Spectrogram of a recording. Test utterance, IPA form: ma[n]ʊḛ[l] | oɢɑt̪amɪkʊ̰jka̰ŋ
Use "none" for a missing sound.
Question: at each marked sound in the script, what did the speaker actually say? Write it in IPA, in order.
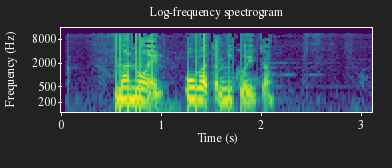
n, l

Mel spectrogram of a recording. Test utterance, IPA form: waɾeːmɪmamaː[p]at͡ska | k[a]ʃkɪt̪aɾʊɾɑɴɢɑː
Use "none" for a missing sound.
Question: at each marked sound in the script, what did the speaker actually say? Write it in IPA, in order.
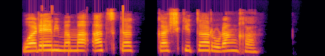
ʔ, a

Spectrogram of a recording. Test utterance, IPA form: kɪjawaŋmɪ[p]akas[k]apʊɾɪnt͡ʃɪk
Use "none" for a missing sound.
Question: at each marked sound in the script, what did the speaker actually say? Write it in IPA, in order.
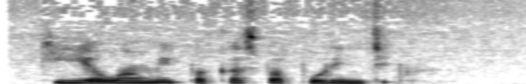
p, p

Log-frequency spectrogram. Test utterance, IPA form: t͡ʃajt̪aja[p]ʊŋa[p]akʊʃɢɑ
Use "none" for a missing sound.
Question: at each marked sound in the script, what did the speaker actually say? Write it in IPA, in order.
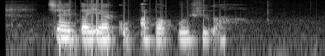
k, p

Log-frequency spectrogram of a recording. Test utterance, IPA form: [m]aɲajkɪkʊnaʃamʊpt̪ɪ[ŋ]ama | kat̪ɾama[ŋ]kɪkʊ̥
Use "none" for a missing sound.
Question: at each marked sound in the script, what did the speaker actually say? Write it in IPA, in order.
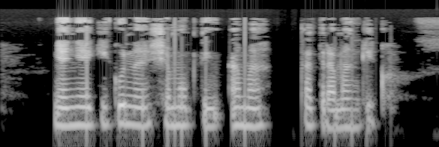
ɲ, ŋ, ŋ

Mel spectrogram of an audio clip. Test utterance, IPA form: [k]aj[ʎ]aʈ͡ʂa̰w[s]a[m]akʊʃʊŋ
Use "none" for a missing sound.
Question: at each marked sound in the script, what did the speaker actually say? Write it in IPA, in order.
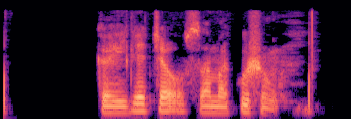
k, ʎ, s, m

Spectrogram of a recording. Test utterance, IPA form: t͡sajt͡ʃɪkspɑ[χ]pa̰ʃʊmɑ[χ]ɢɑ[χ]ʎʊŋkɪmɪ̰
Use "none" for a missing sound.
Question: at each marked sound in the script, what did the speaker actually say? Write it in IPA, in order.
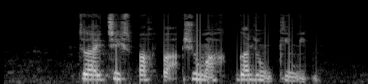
χ, χ, none

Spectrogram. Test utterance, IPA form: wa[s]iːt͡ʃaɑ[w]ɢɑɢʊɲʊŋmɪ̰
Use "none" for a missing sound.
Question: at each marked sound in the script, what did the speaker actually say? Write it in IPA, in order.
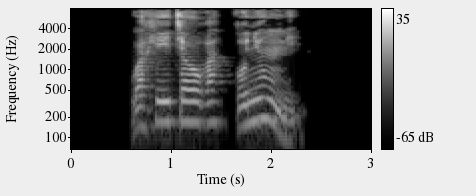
s, w

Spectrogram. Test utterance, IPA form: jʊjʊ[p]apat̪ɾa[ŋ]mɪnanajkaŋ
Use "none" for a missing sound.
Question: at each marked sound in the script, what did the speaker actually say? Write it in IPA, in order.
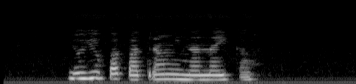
p, ŋ

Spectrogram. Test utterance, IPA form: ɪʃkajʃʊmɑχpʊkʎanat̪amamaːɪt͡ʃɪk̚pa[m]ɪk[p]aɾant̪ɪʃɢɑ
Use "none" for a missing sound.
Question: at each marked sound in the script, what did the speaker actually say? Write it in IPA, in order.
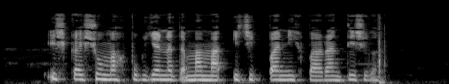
n, p

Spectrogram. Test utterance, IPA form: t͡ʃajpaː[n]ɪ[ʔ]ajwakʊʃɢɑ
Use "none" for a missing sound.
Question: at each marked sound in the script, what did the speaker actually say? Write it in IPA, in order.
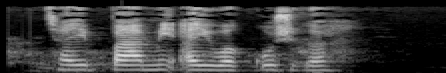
m, ʔ

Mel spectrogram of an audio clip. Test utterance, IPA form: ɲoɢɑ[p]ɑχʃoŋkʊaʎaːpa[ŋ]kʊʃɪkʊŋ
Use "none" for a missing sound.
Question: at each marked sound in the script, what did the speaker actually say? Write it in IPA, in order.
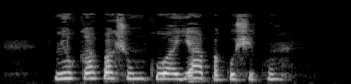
p, none

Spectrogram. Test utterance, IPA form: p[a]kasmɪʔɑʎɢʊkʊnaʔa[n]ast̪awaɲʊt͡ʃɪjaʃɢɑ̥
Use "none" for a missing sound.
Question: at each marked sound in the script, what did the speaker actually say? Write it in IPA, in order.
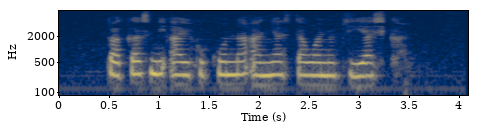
a, ɲ

